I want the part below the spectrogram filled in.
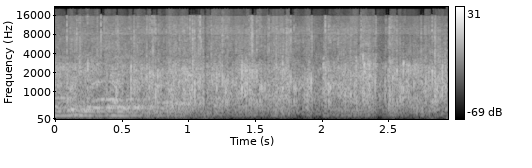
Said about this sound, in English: Let's give a round of applause to Dr. Shah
